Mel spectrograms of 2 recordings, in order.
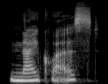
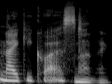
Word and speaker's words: Nyquvest: We're sitting down with Nyquvest, not Nike Quest.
